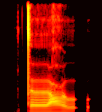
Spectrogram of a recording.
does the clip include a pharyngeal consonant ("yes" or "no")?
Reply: yes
